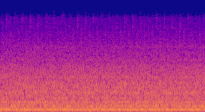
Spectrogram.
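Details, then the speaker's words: Washing machine, with a replaced motor, at full spin when cold: after a slow ramp-up it gives a steady, even low hum with no knocking or wobble; earlier squeaking came from rubbing hoses, and the tub bearing may be starting to go. "takes a little time to get up the speed it's cold I don't blame it I'm a little slow when I'm cold too but that's about full speed"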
